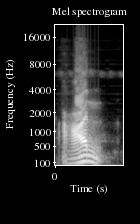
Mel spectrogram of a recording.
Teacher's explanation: عین کو واضح نکالنا ہے، نون ساکن کا اظہار ہے، یہاں غنہ نہیں کیا جائے گا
